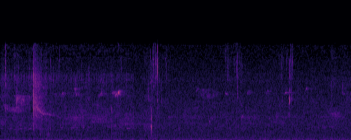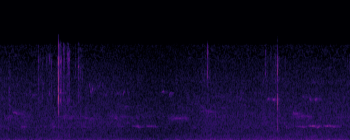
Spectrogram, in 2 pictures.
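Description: Steady outdoor background hum with faint, scattered bird chirps and a few sharp clicks.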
